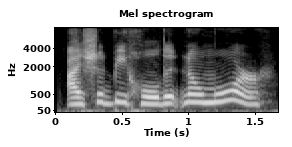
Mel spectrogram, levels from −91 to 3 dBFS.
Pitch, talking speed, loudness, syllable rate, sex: 230 Hz, 215 wpm, -16 LUFS, 4.6 syllables/s, female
